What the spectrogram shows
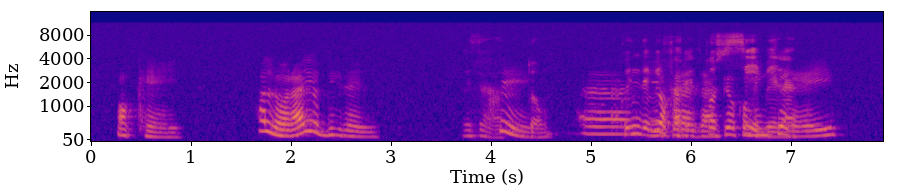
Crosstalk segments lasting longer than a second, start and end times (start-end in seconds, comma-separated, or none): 5.3-7.1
